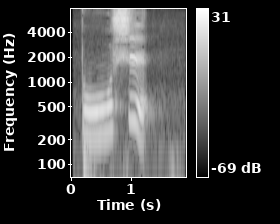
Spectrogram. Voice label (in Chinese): "bushi", Chinese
